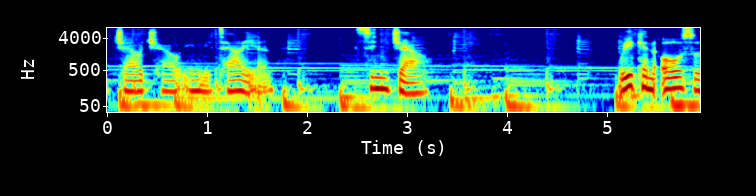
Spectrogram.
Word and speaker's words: xin chào: hello right in vietnamese we say xin zhao so sin sounds like sin in english and jail sounds like ciao ciao in italian xin zhao we can also say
